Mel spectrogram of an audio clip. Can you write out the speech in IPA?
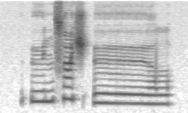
ʔ ʉ n s ɑ̃ ʃ ʔ øː lˠ

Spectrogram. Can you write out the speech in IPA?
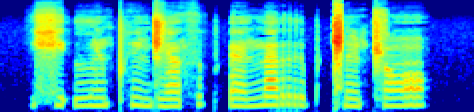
xʲ e ʔ lː ĩ pʰ ĩ d͡ʒ ã θ e p ʔ ɛ̃ n a r ɘ p ǁ ĩ ʈ͡ʂ ɔ̃

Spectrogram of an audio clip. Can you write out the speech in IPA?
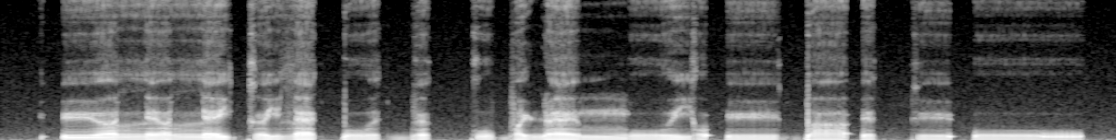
ʔ yː ə̯ lː e ə̯ lː e j k ø j l ɛ k͡p uː ɪ̯ ɡ͡b ø kː u b ɐ j ɳ ɛ ɪ̯ mː uː j ʊ ʔ yː ɡ͡b ɐː ʔ ɪ kː yː ʔ uː

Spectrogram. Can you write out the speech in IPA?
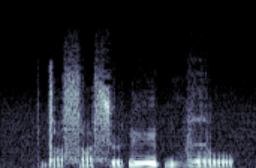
d i˨ sˤ i˨ s ø˨ ɗ ẽː˦ ɓ ṳ˦ ʕ o˨

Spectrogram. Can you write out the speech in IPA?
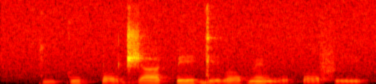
k i˨ k u˧ k͡p ɔ˨ d͡ʒ a˧ k͡p e˦ ɡ e˧ l ɔ˦ b ɛ̃˦˨ w o˨ k͡p ɔ˨˦ f e˧

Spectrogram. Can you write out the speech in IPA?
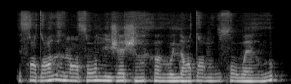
s ɛ dˤ a ð a̤ ɭ e sˤ o n i ʒ ɛ ʃ a̤ x ʌ ɣ o lʲ ɛ dˤ e β o̤ sˤ o w ɛ ɣ o̤

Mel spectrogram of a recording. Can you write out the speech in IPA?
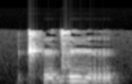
t͡ʃʼ i d͡z i r

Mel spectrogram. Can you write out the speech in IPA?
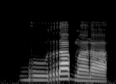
ɡ͡b uː˨ r a˦ b ã˨ ɾ a˨

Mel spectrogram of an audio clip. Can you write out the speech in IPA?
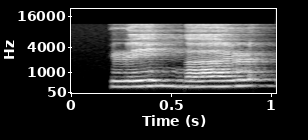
ɭ e ŋ ɐ ɭ

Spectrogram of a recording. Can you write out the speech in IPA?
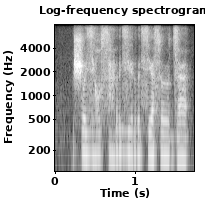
ʃ əː zʲ ɔ̤ ʁ s æ̤ r zʲ əː r sʲ a s øː d͡z æ

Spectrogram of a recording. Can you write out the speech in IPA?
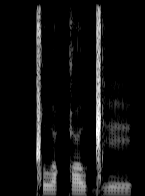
ǁ o q o ɡ͡ǁ e

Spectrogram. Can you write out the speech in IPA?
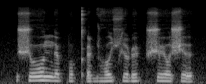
ʃ u o̯ n ø p o kʼ ə ɖʱ o ç u ɽ y p ʃ y o̯ ʃ ɨ

